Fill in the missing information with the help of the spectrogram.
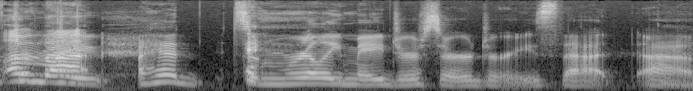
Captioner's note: laughs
